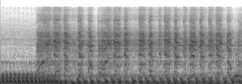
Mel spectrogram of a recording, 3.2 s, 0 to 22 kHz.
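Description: A 2015 Suzuki DRZ400SM motorcycle starts after a brief starter whir and settles into a loud, close, rapid single-cylinder thumping idle, with no voices over it.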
